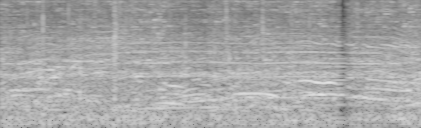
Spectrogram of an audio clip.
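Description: A line of horses galloping together across a dirt track in a tbourida charge, their hoofbeats under many voices shouting and calling at once.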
